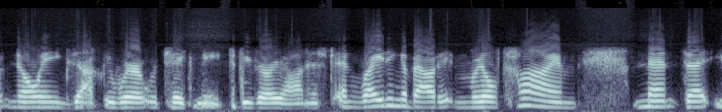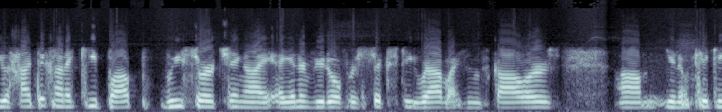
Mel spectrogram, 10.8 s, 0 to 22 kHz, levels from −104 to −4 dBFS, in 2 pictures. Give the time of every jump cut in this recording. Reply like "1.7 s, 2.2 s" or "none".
none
